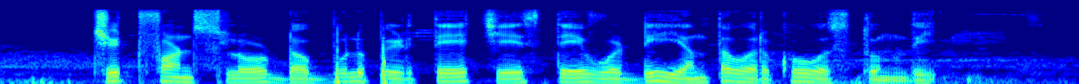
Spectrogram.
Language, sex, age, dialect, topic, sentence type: Telugu, male, 18-24, Utterandhra, banking, question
